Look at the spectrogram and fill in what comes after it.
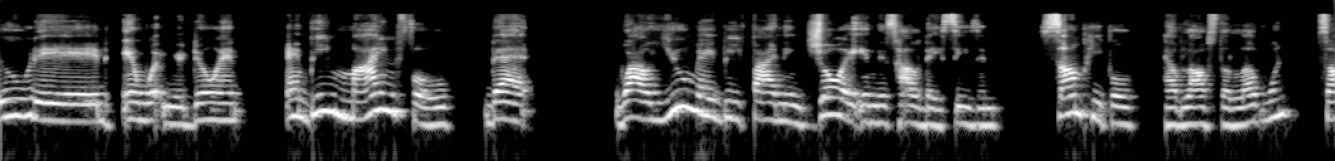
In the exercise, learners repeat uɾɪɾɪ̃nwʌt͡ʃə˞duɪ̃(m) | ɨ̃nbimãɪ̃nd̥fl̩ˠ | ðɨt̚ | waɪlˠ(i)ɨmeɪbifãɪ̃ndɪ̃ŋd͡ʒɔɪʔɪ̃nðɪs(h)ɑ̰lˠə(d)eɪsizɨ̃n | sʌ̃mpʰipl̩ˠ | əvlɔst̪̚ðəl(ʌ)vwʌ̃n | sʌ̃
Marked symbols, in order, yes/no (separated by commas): no, no, yes, yes, yes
